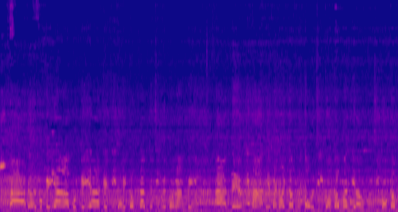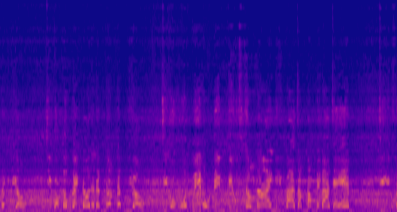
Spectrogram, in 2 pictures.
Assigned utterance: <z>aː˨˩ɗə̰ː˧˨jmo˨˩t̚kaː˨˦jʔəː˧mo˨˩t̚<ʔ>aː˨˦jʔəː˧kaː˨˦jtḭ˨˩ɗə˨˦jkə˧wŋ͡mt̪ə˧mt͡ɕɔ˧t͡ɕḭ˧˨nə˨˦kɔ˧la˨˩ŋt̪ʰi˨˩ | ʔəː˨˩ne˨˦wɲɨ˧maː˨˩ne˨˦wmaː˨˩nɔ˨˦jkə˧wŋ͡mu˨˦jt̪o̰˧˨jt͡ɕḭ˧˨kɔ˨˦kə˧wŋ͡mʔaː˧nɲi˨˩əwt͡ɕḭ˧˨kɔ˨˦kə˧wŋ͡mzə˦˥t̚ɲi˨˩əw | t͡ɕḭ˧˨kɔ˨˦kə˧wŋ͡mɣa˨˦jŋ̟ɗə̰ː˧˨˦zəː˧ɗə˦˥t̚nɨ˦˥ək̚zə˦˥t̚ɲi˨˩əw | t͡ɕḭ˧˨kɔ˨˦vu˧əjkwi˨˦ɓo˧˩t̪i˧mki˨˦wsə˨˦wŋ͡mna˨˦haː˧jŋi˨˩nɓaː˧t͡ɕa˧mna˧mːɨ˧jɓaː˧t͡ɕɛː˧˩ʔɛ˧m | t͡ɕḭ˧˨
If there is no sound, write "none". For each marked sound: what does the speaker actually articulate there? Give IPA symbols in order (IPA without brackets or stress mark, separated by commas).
v, k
